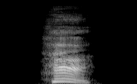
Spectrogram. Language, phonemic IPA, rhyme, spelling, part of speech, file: German, /haː/, -aː, H, character / noun, De-h.ogg
- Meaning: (character) The eighth letter of the German alphabet, written in the Latin script; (noun) 1. H 2. B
